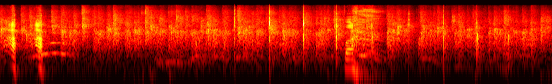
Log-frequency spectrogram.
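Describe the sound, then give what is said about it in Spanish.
An audience at the show La Hora Fenomenal applauds steadily at the end of a story, a dense wash of many hands clapping at once, with scattered shouts and cheering voices rising above it throughout. “Y esta es mi historia. Un aplauso.”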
